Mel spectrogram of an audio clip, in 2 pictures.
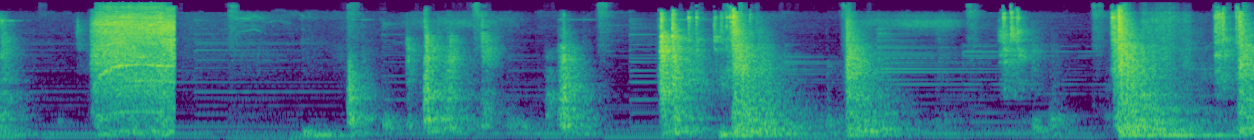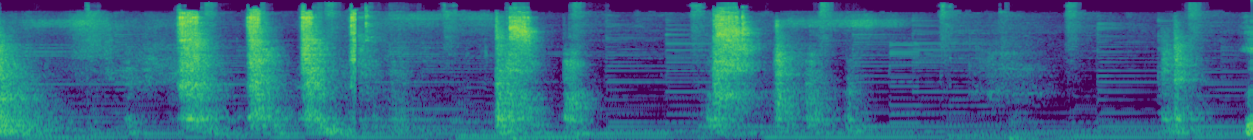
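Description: Power drill driving bolts into the outer tub of a Whirlpool washing machine, with repeated short whirring bursts separated by clanks and handling noises, close and fairly loud.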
